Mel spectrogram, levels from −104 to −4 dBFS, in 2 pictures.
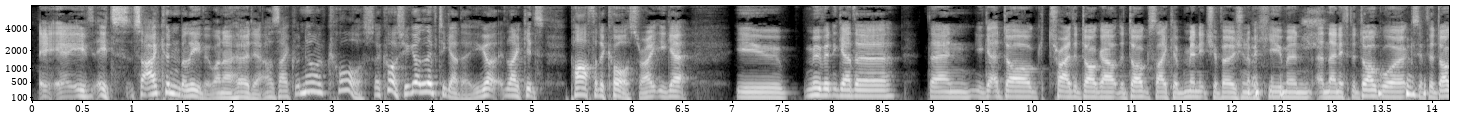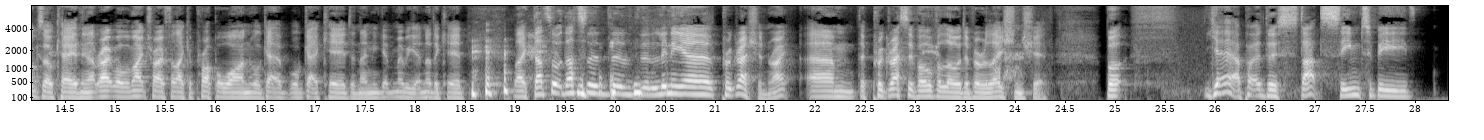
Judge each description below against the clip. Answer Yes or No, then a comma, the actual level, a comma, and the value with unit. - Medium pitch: No, low, 125 Hz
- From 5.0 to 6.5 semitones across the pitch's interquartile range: Yes, wide, 5.6 semitones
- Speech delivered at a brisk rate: Yes, fast, 255 wpm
